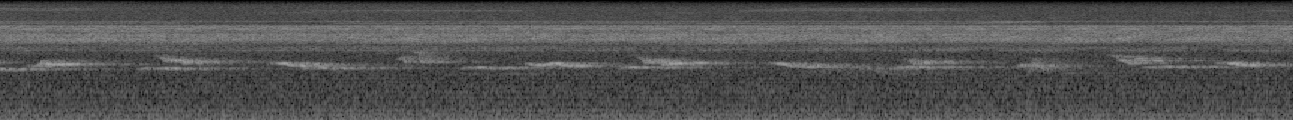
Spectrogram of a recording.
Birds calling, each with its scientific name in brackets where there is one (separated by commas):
Little Tinamou (Crypturellus soui), Hauxwell's Thrush (Turdus hauxwelli), unidentified bird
